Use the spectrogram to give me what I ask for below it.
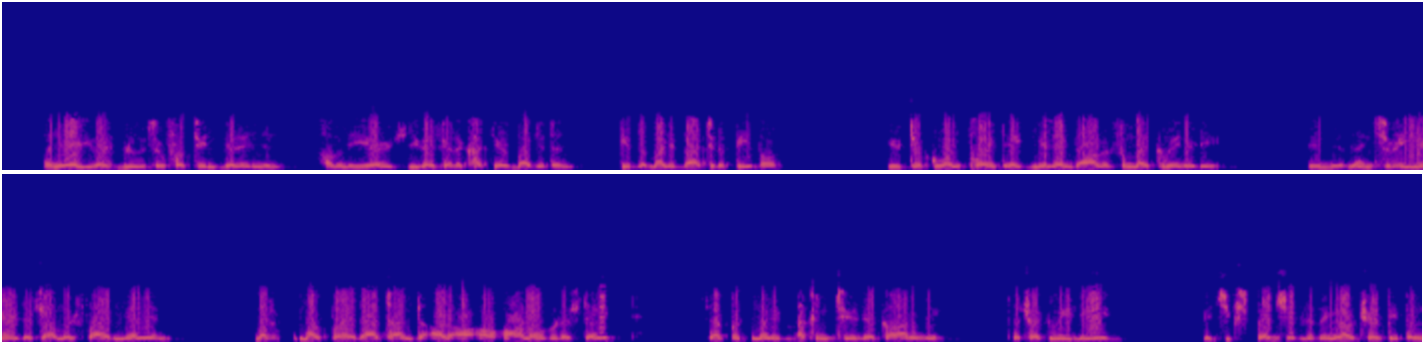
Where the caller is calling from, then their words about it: Alaska, United States; I'm calling from Aurora, Alaska. I'm a district owner of the poorest regions in the state.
